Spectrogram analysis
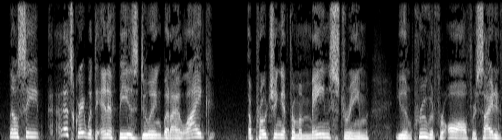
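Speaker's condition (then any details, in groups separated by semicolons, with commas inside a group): No condition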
